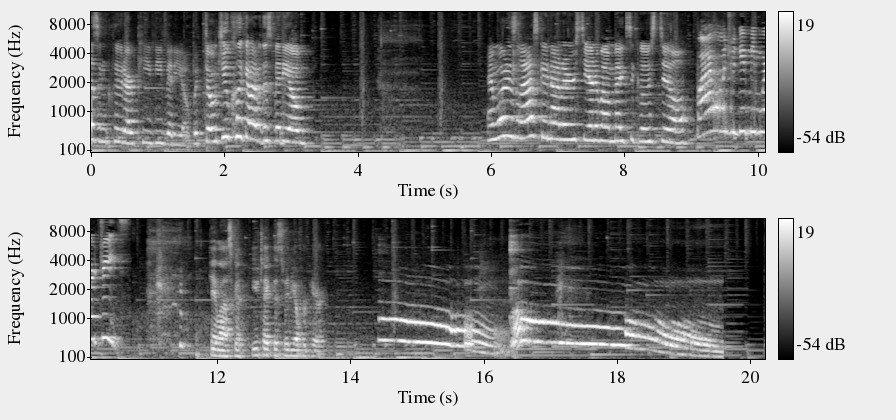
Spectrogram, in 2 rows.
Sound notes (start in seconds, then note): 14.4 siberian husky howling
